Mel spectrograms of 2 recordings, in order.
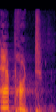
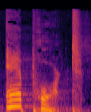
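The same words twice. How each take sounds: First: The word is said with a foreign accent. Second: The word is said in standard American pronunciation. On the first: The speaker calls it wrong. "not airport" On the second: The speaker calls it right. "I got corrected by the nurse"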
